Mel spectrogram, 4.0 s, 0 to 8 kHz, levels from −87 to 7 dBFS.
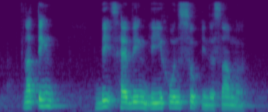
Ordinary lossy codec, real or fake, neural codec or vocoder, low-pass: AAC, 48 kbps; real; none; 7.2 kHz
